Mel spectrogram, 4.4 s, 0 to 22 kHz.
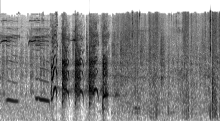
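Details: Siberian Husky yearlings with an older dog, Ravn, during a 2011 spring outing. A quick burst of four or five bent, yelping whines, then a faint thin whimper and quieter background sounds.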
